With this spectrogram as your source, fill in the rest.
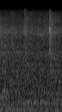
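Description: A Royal Teddy pigeon at a bird market in Pakistan gives a brief, low coo, close by against a dense background hum.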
